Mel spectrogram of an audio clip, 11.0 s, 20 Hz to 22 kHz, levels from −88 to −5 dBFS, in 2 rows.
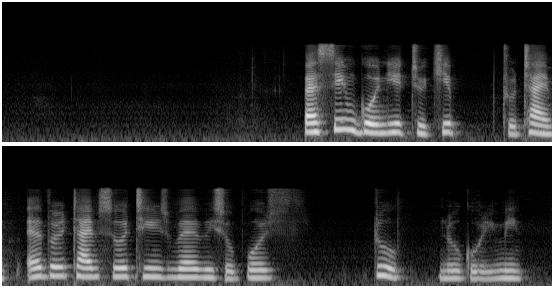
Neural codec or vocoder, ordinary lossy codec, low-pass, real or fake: codec, 16 kHz, 0.3 kbps, FocalCodec; none; 7.2 kHz; fake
